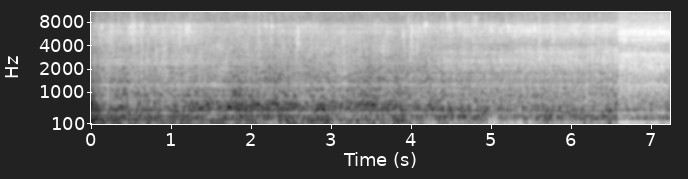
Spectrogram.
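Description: Sliced carrots frying in hot ghee in a wok, a steady sizzle with the spatula scraping and stirring through them. The sizzle slowly grows louder and steps up near the end.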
